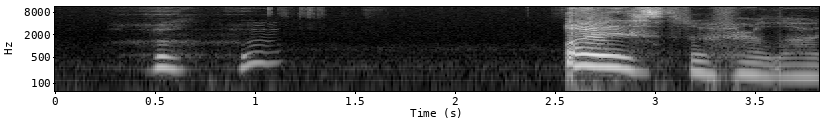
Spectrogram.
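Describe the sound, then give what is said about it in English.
A person who has just woken up lets out a loud, drawn-out vocal yawn after a pause, preceded by two short, soft rising vocal sounds. “But I like to give you guys the raw materials, you know, like yawning, dog barkings.”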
